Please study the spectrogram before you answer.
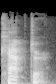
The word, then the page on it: captor: American English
